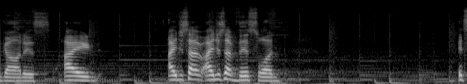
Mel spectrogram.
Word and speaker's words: Eau: You is pronounced O, the Eau de Toilette.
